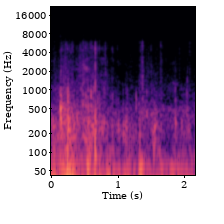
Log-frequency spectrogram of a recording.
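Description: Mountain bike riding over a rough dirt trail: tyre rumble with irregular knocks and rattles from the bike frame and parts as it hits bumps.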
